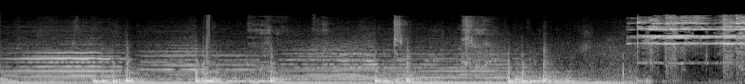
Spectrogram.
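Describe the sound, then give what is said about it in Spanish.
The muñidor's handbell rung during a Holy Burial procession, many ringing metallic strikes at roughly one-second intervals, each leaving a sustained tone. “Suena el muñidor.”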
